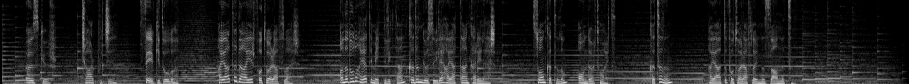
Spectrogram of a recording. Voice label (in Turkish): Sicak Sakin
